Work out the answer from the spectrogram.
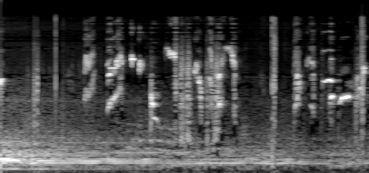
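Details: Ngentrok song of a greater green leafbird: dense bursts of high, scratchy chirps and short upward-sweeping notes at an uneven quick pace, louder toward the end, over a low hum.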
